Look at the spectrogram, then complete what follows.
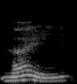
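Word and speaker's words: ναί: it is g3483 it is spelled v-a-i and pronounced nay meaning even so yay yes truth verily surely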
